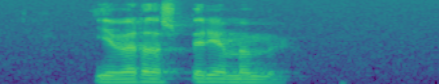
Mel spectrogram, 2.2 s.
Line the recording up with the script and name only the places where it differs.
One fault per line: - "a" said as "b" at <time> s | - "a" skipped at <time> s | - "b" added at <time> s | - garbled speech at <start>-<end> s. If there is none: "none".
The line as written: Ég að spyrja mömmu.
- "verð" added at 0.7 s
